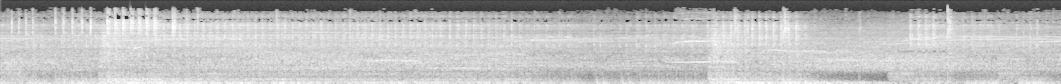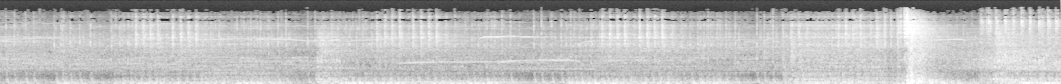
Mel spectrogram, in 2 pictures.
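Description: Loud live rock music in an arena, heavy on drums and bass, with guitar-like pitch bends, and a sharp loud hit just before the end.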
